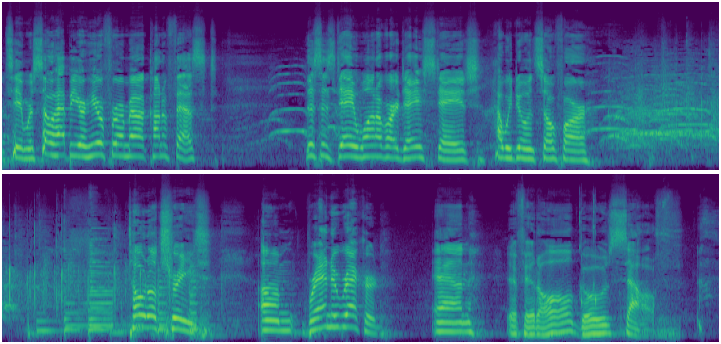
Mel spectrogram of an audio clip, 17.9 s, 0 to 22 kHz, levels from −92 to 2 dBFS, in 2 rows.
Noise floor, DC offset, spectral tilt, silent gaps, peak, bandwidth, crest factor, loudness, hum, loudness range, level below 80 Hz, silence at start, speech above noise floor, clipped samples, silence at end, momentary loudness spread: -59 dBFS; under 0.1%; -3.5 dB/octave; none; -4 dBFS; 16.5 kHz; 20 dB; -22 LUFS; none; 4 LU; -70 dBFS; 0 s; 37 dB; under 0.1%; 0.15 s; 15 LU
